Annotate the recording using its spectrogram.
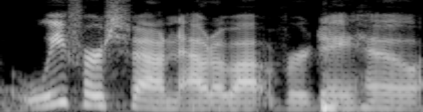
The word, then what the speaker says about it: Verdejo: It's pronounced Verdejo.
